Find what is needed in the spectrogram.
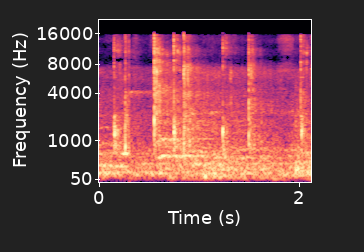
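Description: Table tennis ball being struck back and forth by rubber-faced paddles and bouncing on the table during a rally: a quick run of sharp clicks.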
